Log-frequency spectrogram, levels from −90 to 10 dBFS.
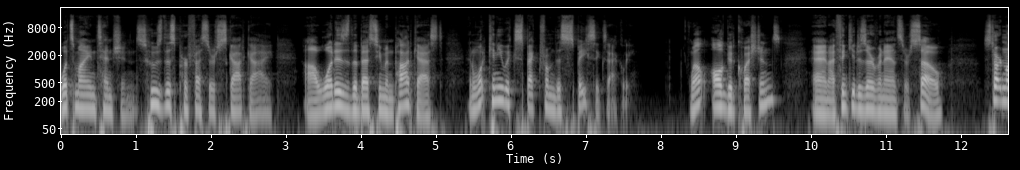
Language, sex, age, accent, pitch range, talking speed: English, male, 30-49, American, 105-135 Hz, 175 wpm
